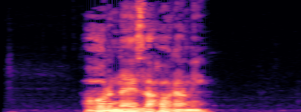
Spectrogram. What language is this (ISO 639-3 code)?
slk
